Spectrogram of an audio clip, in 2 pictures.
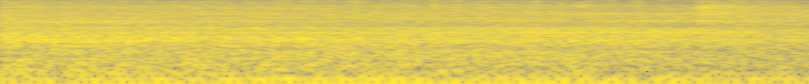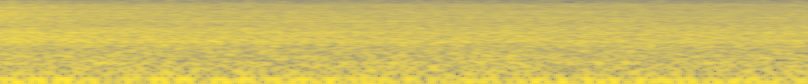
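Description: Steady outdoor background noise of distant road traffic: an even low rumble and hiss with no distinct events.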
